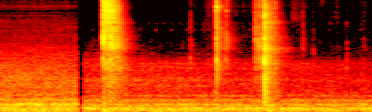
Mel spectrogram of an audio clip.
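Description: A drink can is cracked open with a sharp hiss.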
